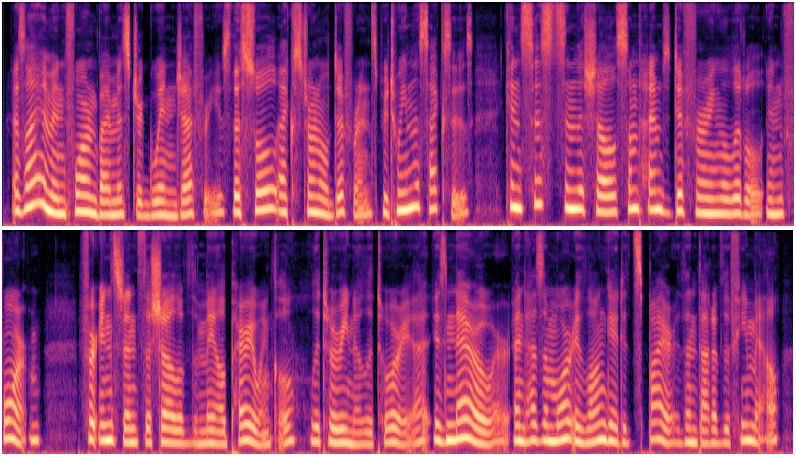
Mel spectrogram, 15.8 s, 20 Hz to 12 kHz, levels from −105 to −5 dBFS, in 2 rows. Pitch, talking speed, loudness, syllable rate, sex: 225 Hz, 180 wpm, -16 LUFS, 5.4 syllables/s, female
